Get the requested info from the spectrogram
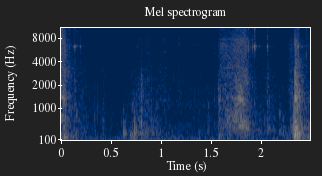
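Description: Faint rustling and scraping of plastic golf discs being handled and slid against the disc golf bag, in a few short brushes, the loudest about one and a half seconds in.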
